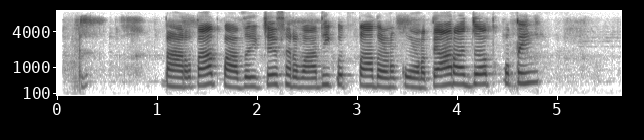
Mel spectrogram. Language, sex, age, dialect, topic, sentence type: Marathi, female, 60-100, Standard Marathi, agriculture, statement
